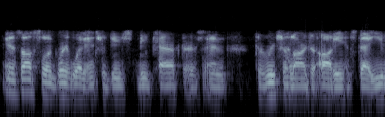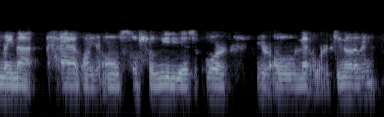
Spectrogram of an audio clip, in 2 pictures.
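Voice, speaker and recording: Over a tinny, phone-like connection, a man speaks in a fairly low voice. He answers interview questions casually and conversationally, with a dry sound free of room echo. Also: fairly even intonation, brisk. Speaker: interview guest, comic book creator. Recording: narrow, tinny phone-like line.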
